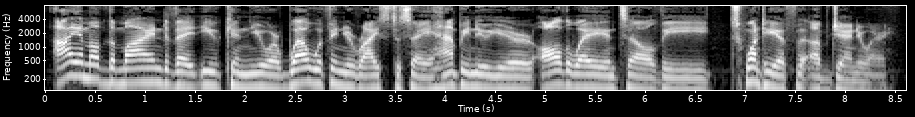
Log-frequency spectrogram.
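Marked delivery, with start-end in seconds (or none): none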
